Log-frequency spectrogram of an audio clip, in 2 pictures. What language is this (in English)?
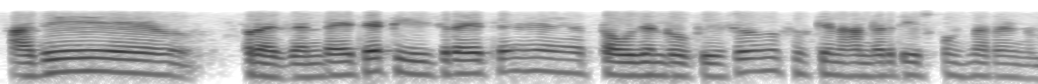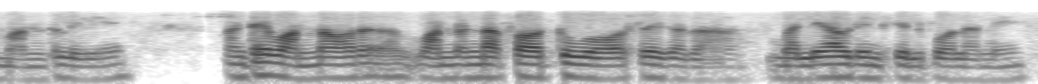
Telugu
